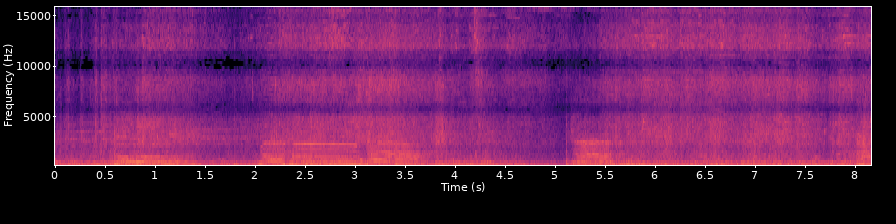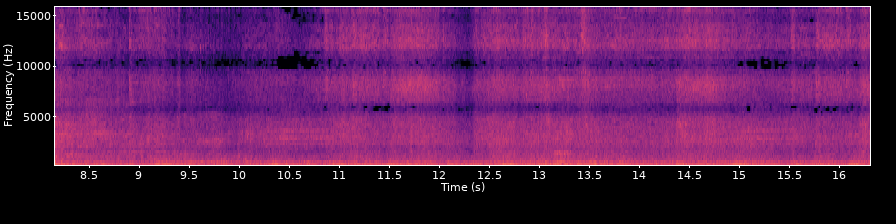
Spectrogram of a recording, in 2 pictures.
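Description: Fire roars and crackles in bursts.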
